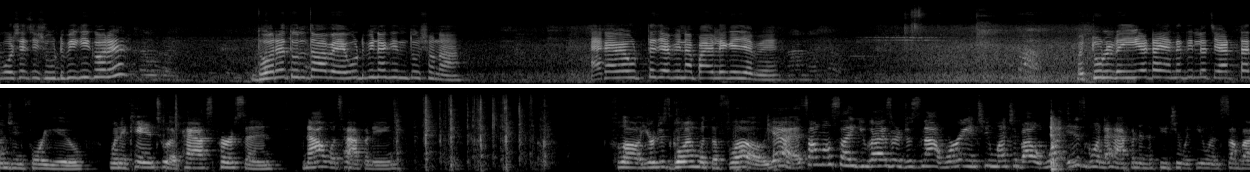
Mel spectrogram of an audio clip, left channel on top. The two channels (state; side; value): different; both; correlation 0.00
